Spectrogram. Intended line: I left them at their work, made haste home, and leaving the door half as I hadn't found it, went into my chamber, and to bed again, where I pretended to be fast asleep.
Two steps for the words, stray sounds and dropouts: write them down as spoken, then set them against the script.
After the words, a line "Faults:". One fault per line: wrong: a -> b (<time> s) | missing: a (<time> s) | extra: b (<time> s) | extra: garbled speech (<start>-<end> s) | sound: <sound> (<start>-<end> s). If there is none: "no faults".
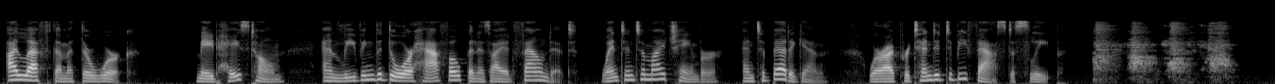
I left them at their work, made haste home, and leaving the door half open as I had found it, went into my chamber, and to bed again, where I pretended to be fast asleep.
Faults:
extra: open (4.5 s)
wrong: hadn't -> had (5.0 s)
sound: cough (10.9-12.5 s)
